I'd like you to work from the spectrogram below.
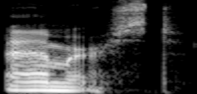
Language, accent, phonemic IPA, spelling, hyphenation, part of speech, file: English, US, /ˈæm.ɝst/, Amherst, Am‧herst, proper noun / noun, En-us-Amherst.ogg
- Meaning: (proper noun) 1. An English surname 2. A number of places in the United States: A census-designated place in Phillips County, Colorado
